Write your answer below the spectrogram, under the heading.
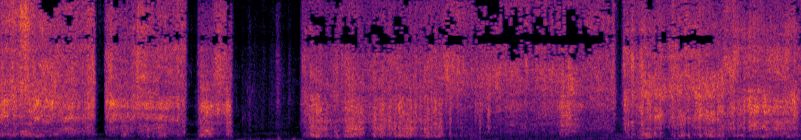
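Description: Garden hose spray nozzle spraying water onto an air-conditioner condenser coil, a steady hiss that cuts off briefly a couple of times early on and for a longer pause between about two and three seconds in before starting again.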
